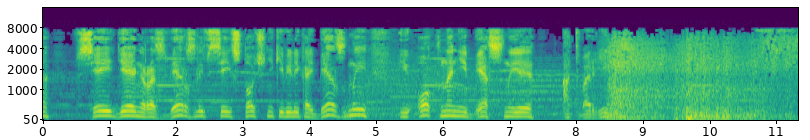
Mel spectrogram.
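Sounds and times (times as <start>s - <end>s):
speech: 0.0s - 9.4s
thunder rumbling: 8.4s - 11.3s
heavy rain downpour: 8.5s - 11.3s.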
